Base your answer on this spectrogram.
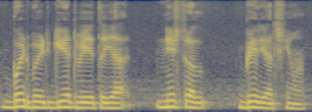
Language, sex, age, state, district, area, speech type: Kashmiri, male, 30-45, Jammu and Kashmir, Ganderbal, rural, spontaneous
